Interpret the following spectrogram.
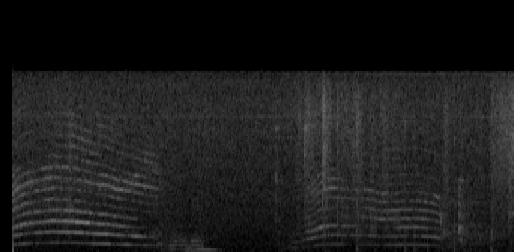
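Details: Pet cats demanding breakfast indoors give a long, drawn-out meow, steady then gently falling, followed after a pause by a second flatter meow; faint clicks and small room noise between calls.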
